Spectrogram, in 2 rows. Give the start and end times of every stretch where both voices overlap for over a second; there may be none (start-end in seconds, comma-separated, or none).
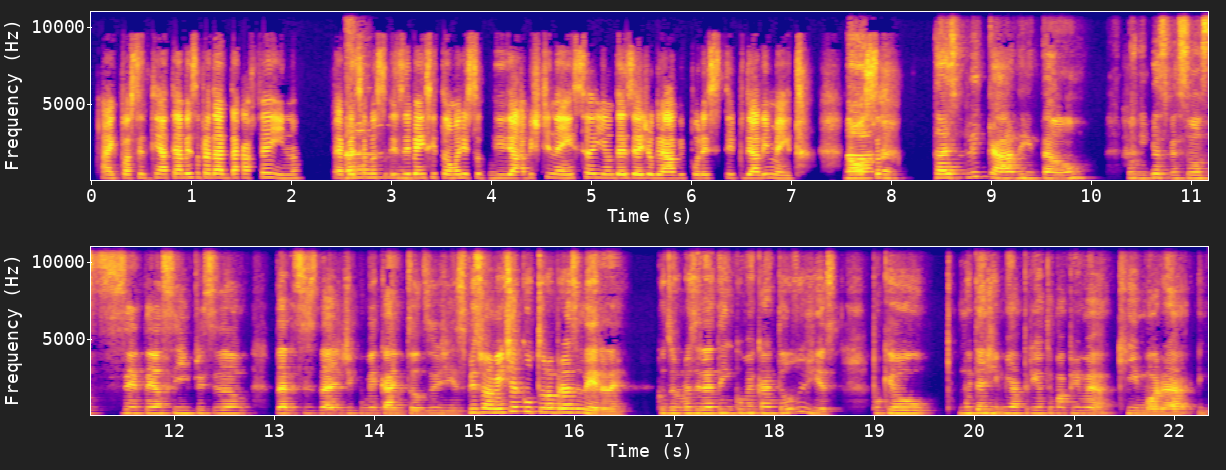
none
